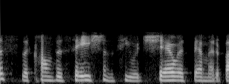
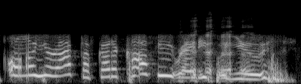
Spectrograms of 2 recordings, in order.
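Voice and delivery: a much higher, beaming morning greeting; smiling, lifted voice, imitating her husband; cheery husband; 11 semitones higher than usual. Wife imitating husband's cheerful morning wake-up call, higher and beaming. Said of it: "he'd have this big smile on his face".

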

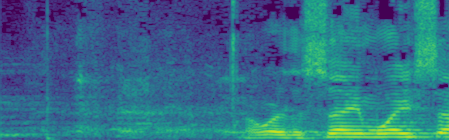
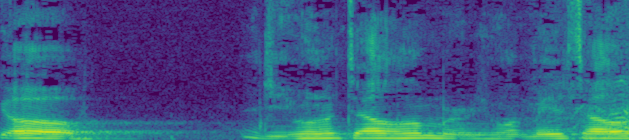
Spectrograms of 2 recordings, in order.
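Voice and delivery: awkward workers; 9 semitones lower than usual. Retold or imitated. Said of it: "They're like".

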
